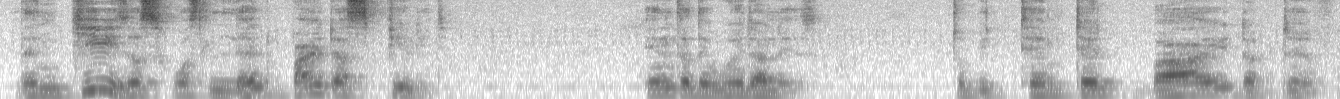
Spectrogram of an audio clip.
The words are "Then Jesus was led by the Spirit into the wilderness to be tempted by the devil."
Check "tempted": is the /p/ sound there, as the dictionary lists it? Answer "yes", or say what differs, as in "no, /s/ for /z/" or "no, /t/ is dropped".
yes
